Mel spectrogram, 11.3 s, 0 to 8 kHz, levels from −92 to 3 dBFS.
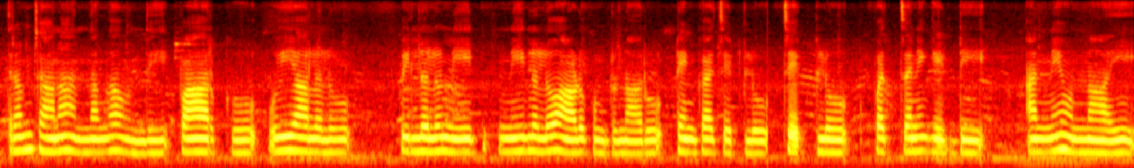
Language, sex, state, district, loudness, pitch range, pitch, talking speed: Telugu, female, Andhra Pradesh, Anantapur, -17 LUFS, 185-205 Hz, 195 Hz, 90 wpm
